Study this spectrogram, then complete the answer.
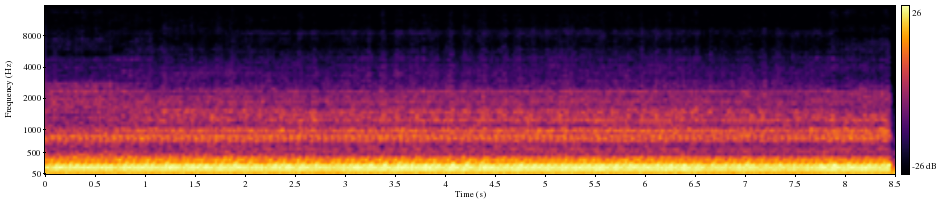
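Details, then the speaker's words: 2nd-gen Cummins 24-valve diesel, cold start after fuel pressure adjusted, grid heater secured, grounds and battery terminals checked, smoking: loud clatter with an uneven, lumpy idle; rough running, owner suspects the VP44 pump may be going bad. "So it still started rough, guys, which sucks. You can probably see all that smoke."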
